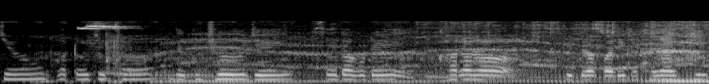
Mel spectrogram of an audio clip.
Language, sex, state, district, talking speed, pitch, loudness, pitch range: Odia, male, Odisha, Nuapada, 95 wpm, 215 Hz, -19 LUFS, 185-225 Hz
